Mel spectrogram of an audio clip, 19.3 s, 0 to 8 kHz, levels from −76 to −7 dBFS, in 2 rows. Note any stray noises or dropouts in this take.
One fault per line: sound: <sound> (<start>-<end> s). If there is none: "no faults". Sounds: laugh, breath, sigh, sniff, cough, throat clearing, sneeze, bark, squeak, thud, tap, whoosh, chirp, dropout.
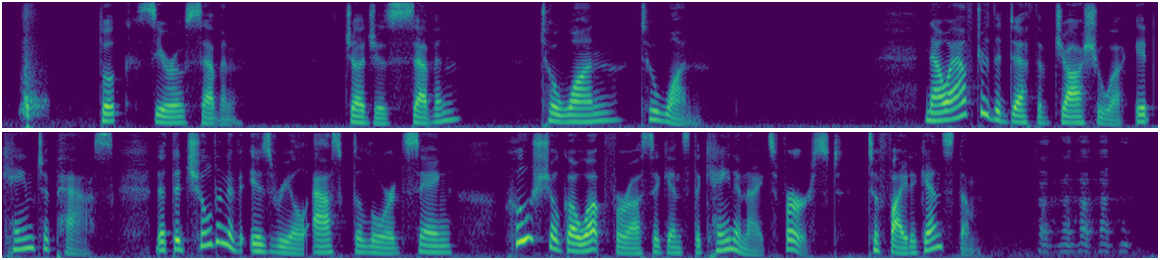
sound: whoosh (0.1-0.4 s)
sound: laugh (18.2-19.1 s)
